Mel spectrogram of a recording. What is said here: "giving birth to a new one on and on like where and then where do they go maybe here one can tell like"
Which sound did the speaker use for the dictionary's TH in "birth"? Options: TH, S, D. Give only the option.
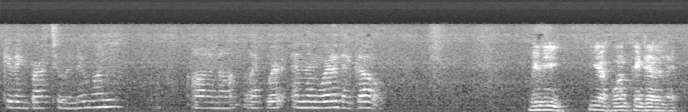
TH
